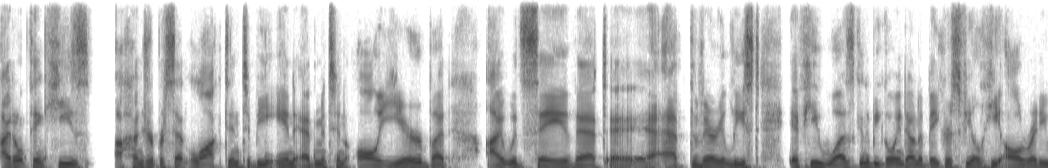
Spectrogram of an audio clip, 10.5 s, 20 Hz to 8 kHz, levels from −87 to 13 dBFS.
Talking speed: 205 wpm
